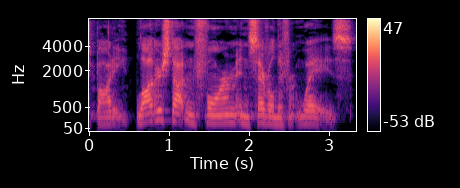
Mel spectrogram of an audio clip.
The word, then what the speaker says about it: Lagerstätten: I don't speak German, so I'm actually pronouncing it wrong. If you want to say it right, you say it like this. Lagerstätten.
